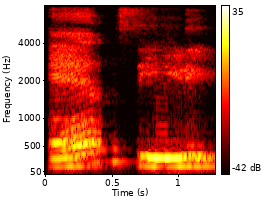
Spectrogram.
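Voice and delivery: "એલ સી ડી" spelled out letter by letter, slow and loud; pronunciation demo. Shown as a demonstration. Teacher shows students how the abbreviation is pronounced, slow pronunciation demo. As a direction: say "એલ સી ડી" slowly, each letter sounded out. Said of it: "આનો ઉચ્ચાર શું થશે અહીંયા".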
